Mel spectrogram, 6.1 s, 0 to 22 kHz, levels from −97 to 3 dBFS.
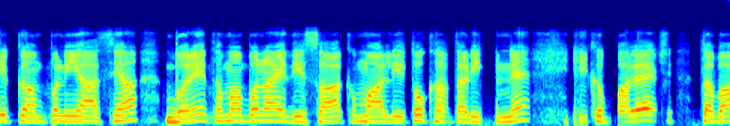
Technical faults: gain pumping; repeated packet loss (robotic sound)

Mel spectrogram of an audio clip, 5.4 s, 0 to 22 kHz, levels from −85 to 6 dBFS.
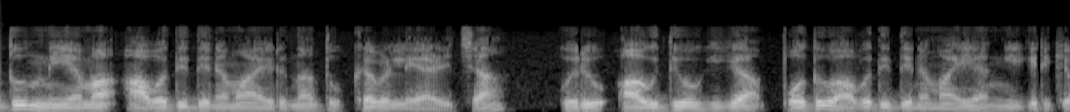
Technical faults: Opus compression

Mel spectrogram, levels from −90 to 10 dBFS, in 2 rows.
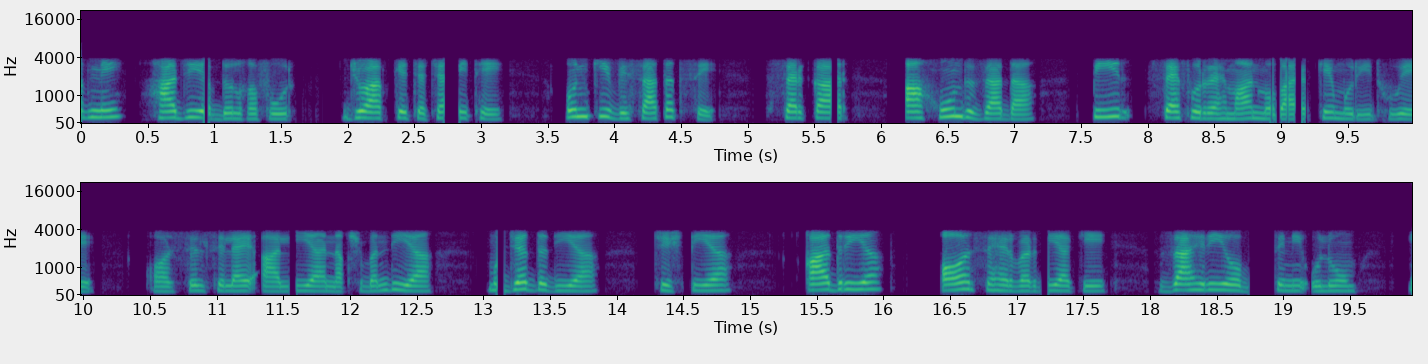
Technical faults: packet loss filled with silence

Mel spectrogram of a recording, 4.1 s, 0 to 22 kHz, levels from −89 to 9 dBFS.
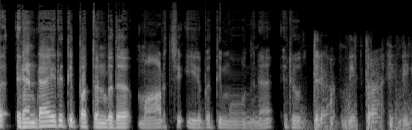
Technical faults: microphone overload; microphone volume stepped down; short stall from a late packet; short concealed packet loss; call bitrate drop

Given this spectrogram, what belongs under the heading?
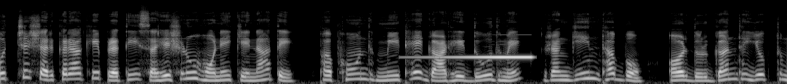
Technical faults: loudspeaker feedback squeal

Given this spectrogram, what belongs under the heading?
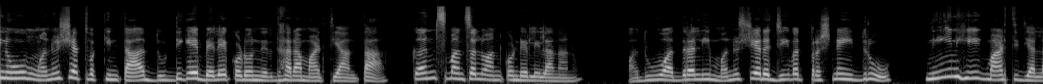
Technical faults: lost packet rebuilt from error correction

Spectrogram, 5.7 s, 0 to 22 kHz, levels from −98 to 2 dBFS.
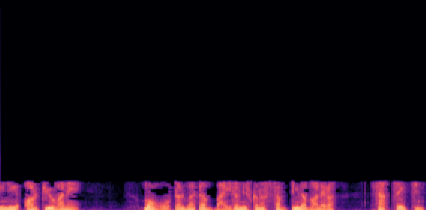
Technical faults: MP3 compression

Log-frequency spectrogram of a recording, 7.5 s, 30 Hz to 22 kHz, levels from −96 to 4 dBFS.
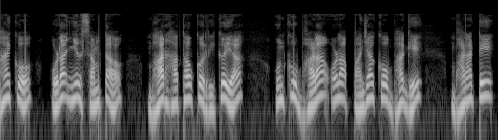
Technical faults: Dolby Digital compression; dropped samples

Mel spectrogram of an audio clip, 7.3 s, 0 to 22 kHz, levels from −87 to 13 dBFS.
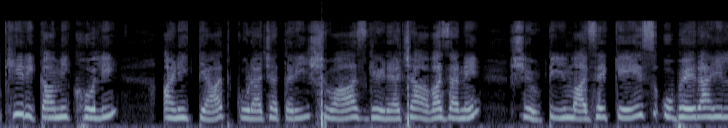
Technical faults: HE-AAC compression; loud pop

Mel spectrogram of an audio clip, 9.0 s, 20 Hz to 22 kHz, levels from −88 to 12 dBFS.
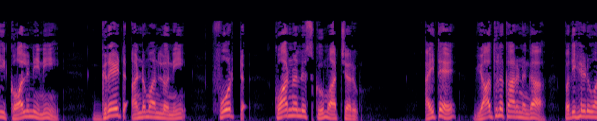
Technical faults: MP3 compression

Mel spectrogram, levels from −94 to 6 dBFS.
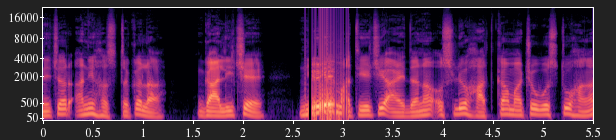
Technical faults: processor overload crackle

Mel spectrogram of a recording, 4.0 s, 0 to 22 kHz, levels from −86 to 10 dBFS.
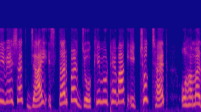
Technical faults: none

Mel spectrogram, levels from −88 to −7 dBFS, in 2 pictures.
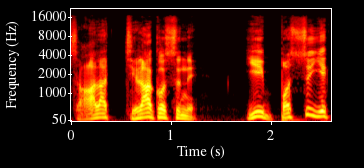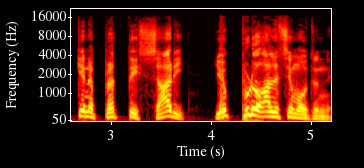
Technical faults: corrupt frame decoded

